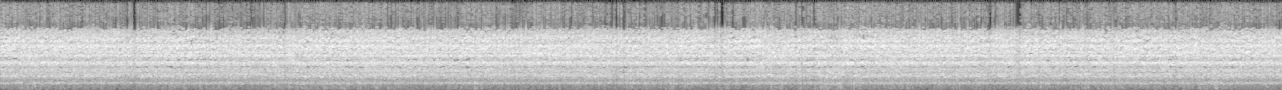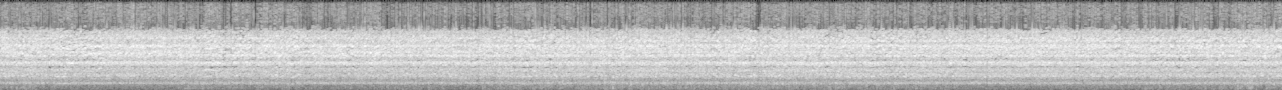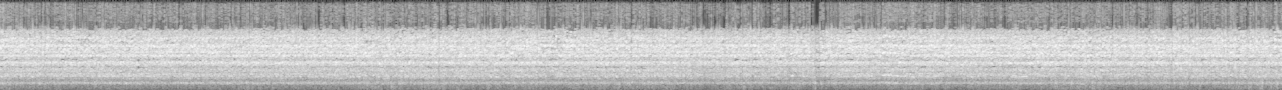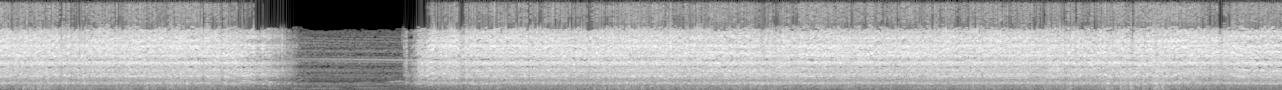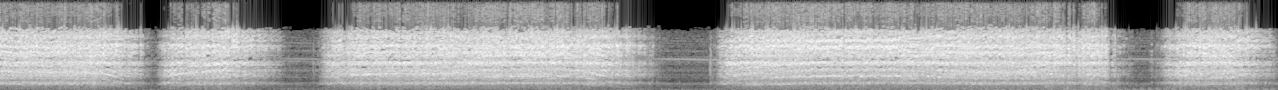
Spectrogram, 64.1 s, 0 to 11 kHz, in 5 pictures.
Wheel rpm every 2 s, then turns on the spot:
230, 230, 230, 230, 230, 230, 230, 230, 230, 230, 230, 230, 230, 230, 230, 230, 230, 240, 230, 230, 100, 120, 230, 230, 230, 230, 100, 120, 150, 130, 220, 100.
none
